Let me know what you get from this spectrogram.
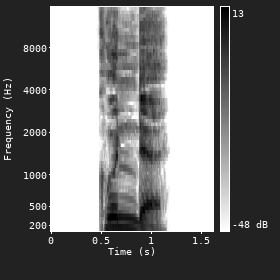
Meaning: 1. A science or branch of knowledge dealing with the subject referred to by the stem to which the suffix is added 2. -logy
- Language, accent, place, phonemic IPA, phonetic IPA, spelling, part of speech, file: German, Germany, Berlin, /ˈkʊndə/, [ˈkʰʊndə], -kunde, suffix, De--kunde.ogg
